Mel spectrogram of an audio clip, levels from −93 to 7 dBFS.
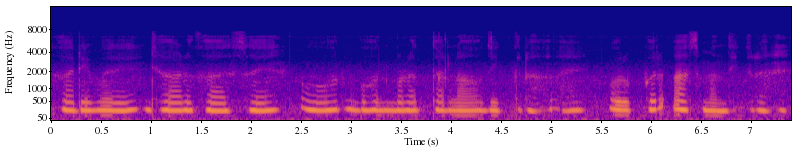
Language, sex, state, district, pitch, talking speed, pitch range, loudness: Hindi, female, Maharashtra, Sindhudurg, 230 Hz, 145 wpm, 225-240 Hz, -29 LUFS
